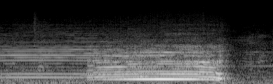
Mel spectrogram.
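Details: Cattle at the Kliwonan livestock market in Kediri, Indonesia; after a soft start, one strong bellowing moo holds steady for over a second at low pitch and then cuts off abruptly, leaving quiet market ambience.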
